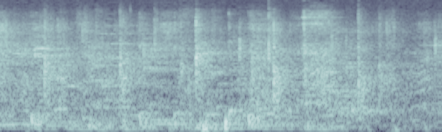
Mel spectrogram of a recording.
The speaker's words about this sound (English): One more round of applause for these two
